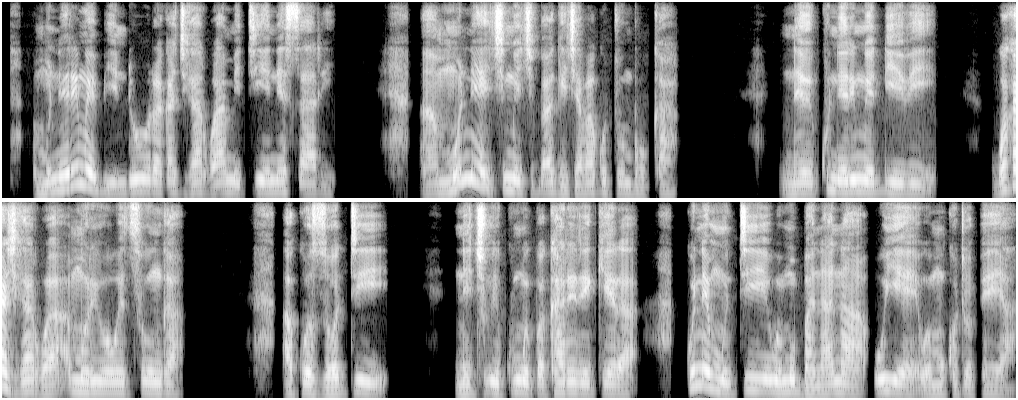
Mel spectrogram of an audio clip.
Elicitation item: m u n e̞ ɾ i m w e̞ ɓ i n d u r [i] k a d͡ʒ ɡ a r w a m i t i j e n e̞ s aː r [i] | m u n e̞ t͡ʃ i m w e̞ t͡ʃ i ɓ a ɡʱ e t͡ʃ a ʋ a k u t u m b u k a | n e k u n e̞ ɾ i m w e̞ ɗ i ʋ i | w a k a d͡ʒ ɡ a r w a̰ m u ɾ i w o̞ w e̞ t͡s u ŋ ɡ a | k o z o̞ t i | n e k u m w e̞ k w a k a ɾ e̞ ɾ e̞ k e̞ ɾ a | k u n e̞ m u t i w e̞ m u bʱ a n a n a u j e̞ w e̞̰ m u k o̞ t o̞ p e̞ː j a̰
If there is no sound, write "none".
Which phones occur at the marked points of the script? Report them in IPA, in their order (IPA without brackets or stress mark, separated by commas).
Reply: a, i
